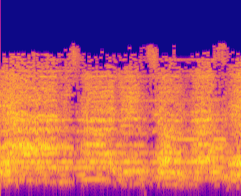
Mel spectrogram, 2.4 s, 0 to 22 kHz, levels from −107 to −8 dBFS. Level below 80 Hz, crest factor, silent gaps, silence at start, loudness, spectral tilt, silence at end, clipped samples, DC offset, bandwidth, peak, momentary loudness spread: -74 dBFS; 14 dB; none; 0 s; -15 LUFS; 1.5 dB/octave; 0 s; under 0.1%; under 0.1%; 9 kHz; 0 dBFS; 6 LU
